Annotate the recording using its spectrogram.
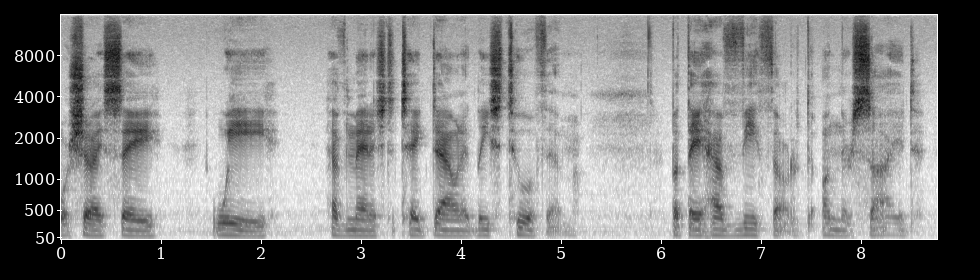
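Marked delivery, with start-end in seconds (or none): none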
